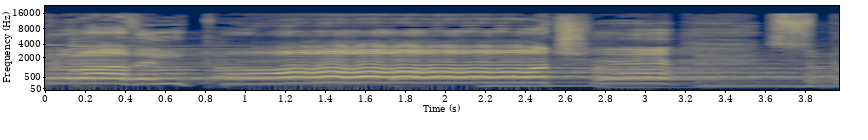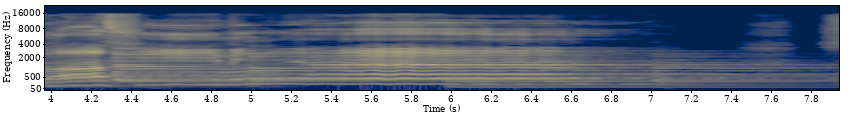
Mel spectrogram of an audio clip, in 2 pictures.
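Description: Slow worship song music: a lead melody holds long notes with strong vibrato over sustained chords and low bass notes, growing quieter toward the end.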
